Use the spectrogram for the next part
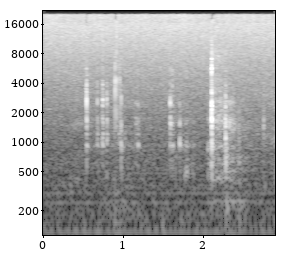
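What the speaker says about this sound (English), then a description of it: "put the barrel retaining cam back in its place" Barrel retaining cam being fitted back into an IWI Tavor rifle, a few light metallic clicks and small scrapes at irregular intervals, with a sharper click near the middle and no talking.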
